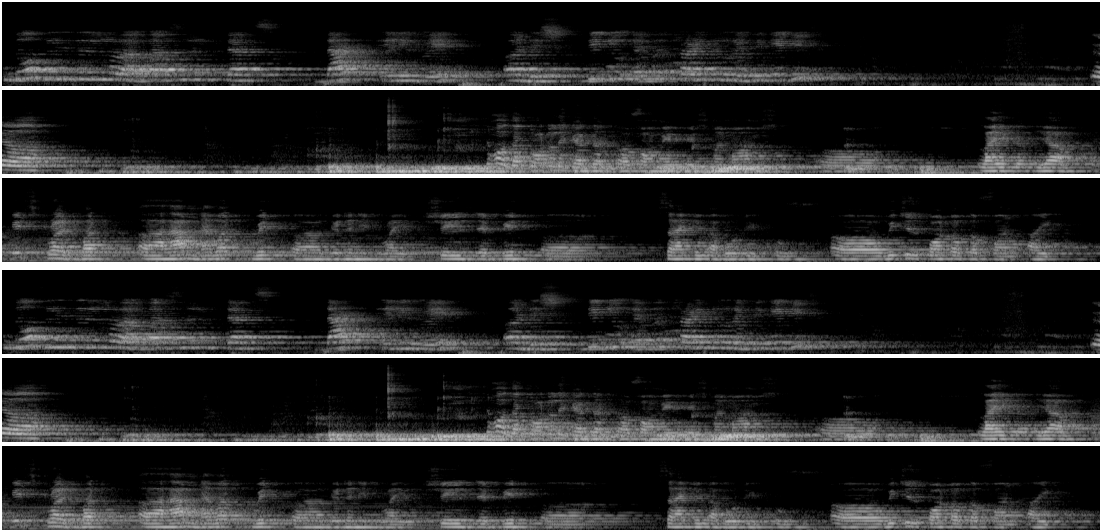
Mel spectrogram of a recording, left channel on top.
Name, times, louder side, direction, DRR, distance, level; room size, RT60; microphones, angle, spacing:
voice 1, 0.0-2.5 3.1-4.5 5.0-8.1 10.0-10.6 12.2-12.7 13.3-17.0 17.5-18.6 19.4-19.6 19.8-20.3 27.5-27.6, equal, 20° right, -5 dB, 3.9 m, -28 dB
voice 2, 10.9-12.1 15.8-18.5 19.1-19.7 20.7-27.9 28.6-32.4, equal, ahead, 2 dB, 0.6 m, -28 dB
sound 1, 21.9-27.9, equal, 65° right, 1.7 m, -41 dB
28.5 x 10.0 x 3.0 m, 2.4 s
head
